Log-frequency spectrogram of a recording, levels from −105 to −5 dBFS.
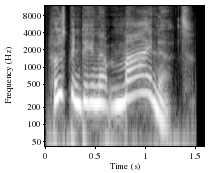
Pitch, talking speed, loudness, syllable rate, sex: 250 Hz, 225 wpm, -14 LUFS, 4.7 syllables/s, male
